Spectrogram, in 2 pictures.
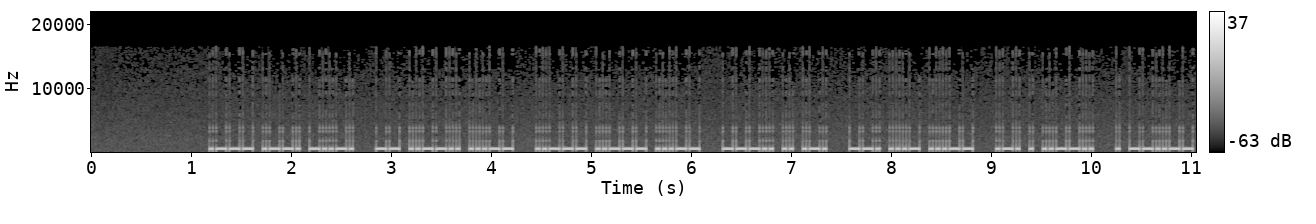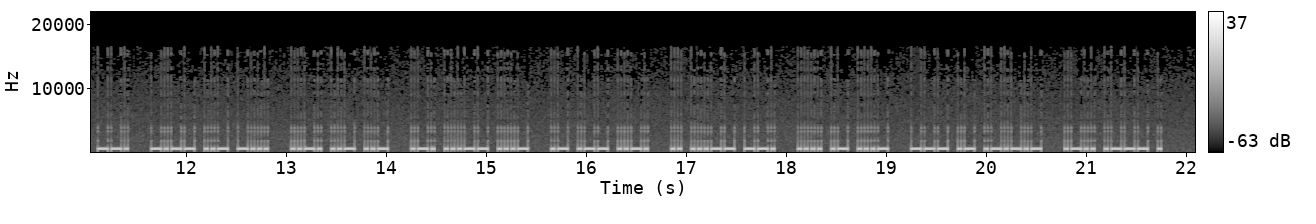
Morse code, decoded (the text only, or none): JP/ M?3 223 8IR GV3 RE? E,G YUB FUU R3V AWF I3G HAV OA. LJE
